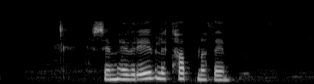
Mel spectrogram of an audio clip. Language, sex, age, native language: Icelandic, female, 40-49, Icelandic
